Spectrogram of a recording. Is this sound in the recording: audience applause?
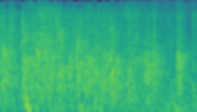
yes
